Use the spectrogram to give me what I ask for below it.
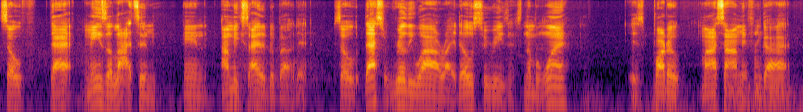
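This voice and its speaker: A man's voice with vocal fry, at a moderate pace. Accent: American. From South Florida, Belle Glade. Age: 20s. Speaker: podcast host and author. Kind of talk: casual monologue.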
